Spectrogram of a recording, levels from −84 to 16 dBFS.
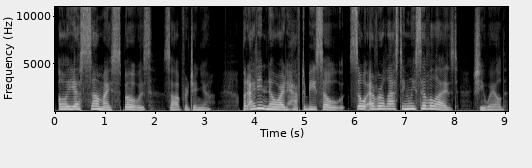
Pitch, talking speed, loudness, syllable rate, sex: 235 Hz, 120 wpm, -17 LUFS, 4.3 syllables/s, female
